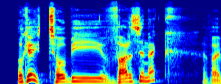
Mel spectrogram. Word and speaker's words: Tobi Warzinek: Okay, Toby Varzine, have I pronounced this correctly?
